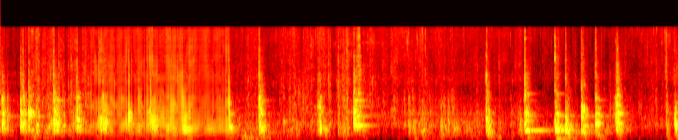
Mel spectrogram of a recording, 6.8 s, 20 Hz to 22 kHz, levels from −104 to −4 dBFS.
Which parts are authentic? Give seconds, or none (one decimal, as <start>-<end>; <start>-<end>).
0.0-0.9; 2.3-6.8

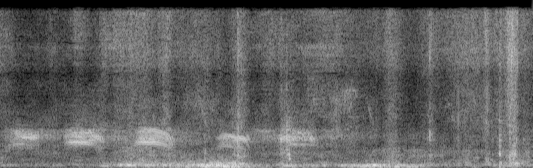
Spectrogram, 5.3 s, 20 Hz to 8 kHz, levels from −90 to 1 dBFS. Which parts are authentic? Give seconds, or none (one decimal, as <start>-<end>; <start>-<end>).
1.3-2.5; 3.5-5.3

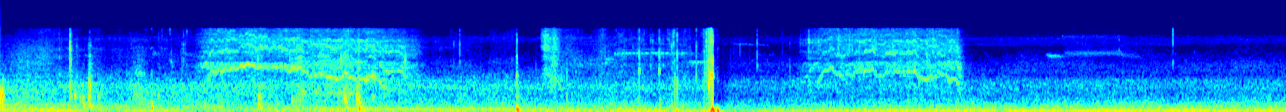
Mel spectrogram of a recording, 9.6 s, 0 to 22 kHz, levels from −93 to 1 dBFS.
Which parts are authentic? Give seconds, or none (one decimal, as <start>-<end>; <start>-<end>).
0.0-4.9

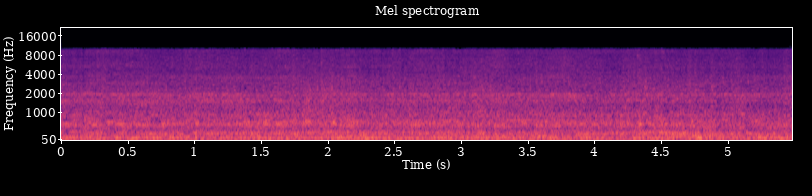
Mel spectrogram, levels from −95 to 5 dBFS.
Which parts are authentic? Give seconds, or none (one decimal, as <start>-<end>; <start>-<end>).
2.3-3.1; 4.0-5.0

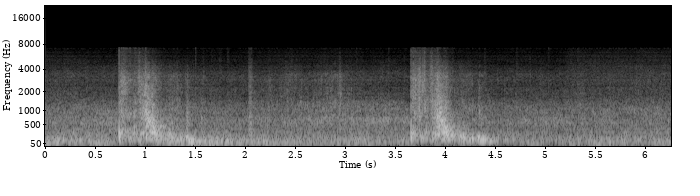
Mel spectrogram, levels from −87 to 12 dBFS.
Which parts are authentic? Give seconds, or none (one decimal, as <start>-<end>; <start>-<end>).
none

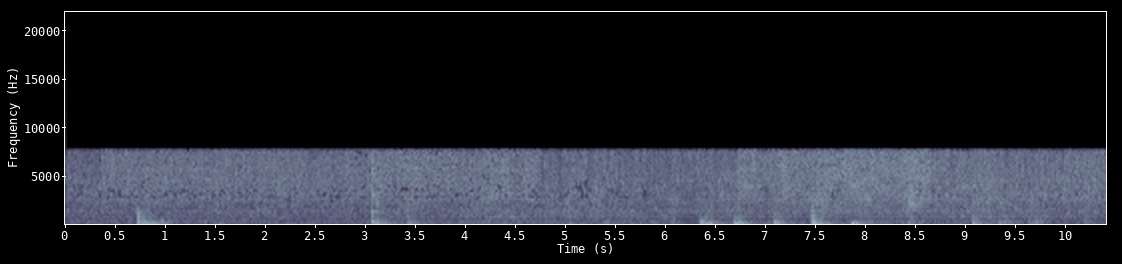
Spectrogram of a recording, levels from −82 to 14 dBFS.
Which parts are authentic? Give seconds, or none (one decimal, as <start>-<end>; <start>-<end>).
0.0-5.8; 7.2-7.7; 8.4-10.4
